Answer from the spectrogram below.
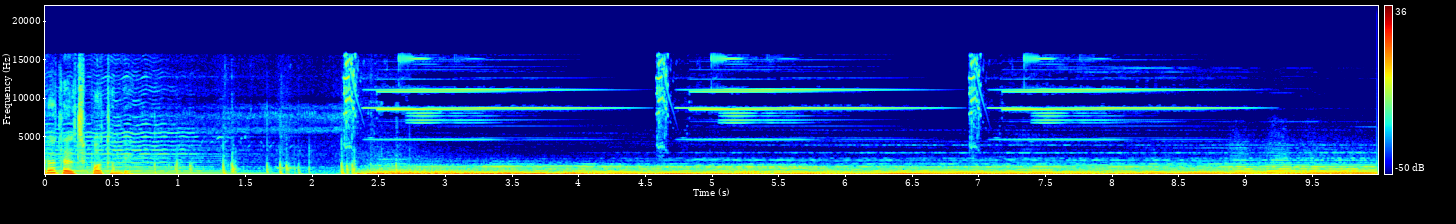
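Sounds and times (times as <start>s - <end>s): footsteps on hard floor: 0.8s - 3.0s.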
